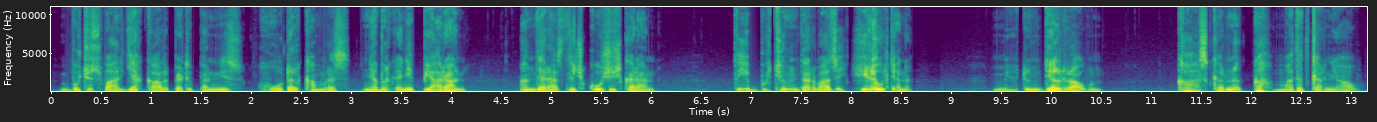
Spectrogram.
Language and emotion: Kashmiri, angry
